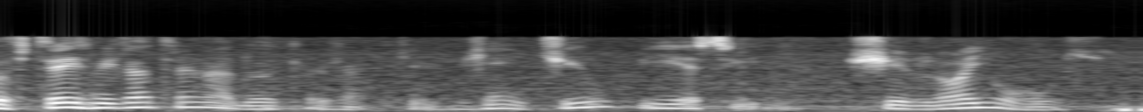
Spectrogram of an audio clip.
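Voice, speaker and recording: With very wide pitch swings and a somewhat breathy sound, a man talks at a moderate pace. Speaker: former amateur footballer. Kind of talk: interview. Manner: halting.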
